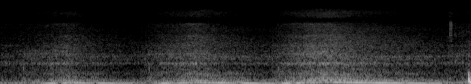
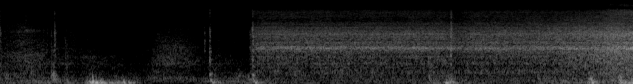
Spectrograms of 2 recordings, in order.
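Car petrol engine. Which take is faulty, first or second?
second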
